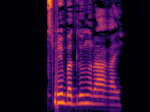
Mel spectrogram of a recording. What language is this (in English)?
Pashto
